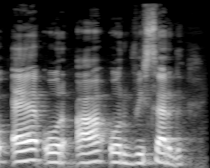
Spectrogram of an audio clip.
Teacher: अ और आ और विसर्ग इन तीनों का उच्चारण कंठ से होगा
